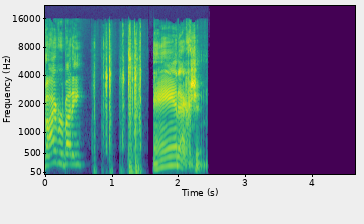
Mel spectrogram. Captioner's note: typing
